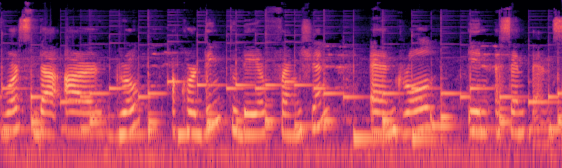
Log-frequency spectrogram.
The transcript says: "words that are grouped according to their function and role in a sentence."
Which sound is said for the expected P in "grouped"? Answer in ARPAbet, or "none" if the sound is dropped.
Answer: none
